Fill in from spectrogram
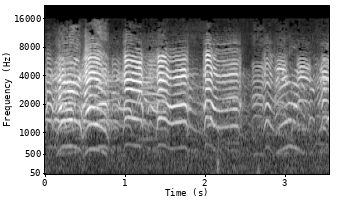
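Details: Black-tailed gulls gathered at Okuki, Hachinohe, Japan, on a sunny 9 June 2013 before fog set in, while a man feeds them; loud, harmonic, mewing calls rising then falling, repeated rapidly by many birds at once.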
